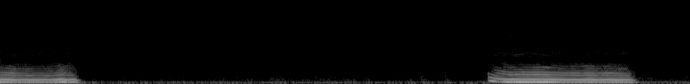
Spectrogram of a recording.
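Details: Pekingese dog snoring like a person while asleep: two long, droning, buzzy snores separated by a quiet pause.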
